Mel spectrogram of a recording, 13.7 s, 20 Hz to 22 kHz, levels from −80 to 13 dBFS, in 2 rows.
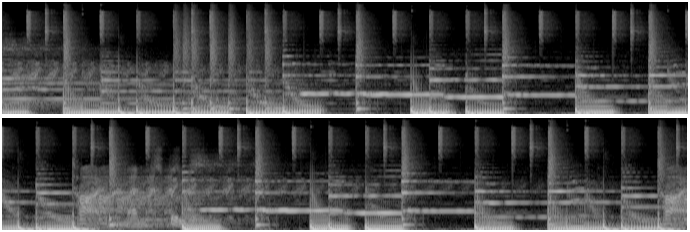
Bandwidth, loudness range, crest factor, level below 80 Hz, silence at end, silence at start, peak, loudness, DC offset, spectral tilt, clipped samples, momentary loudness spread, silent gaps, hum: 17.5 kHz; 1 LU; 14 dB; -16 dBFS; 0 s; 0 s; 0 dBFS; -18 LUFS; 1%; -5.5 dB/octave; under 0.1%; 7 LU; none; none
